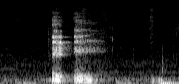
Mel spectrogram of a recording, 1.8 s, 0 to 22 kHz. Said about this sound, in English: And you're going to have to excuse me throughout this episode because I appear to have developed a rather tickly cough in the last 10 minutes. So that's going to irritate us all the way through this episode, no doubt.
